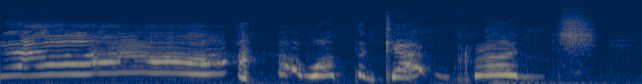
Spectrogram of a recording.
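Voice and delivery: very slow, very high, drawn-out weepy wail, acted out. Imitating a caged woman who wants the captain crunch: mock crying. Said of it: "That's why she's crying".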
